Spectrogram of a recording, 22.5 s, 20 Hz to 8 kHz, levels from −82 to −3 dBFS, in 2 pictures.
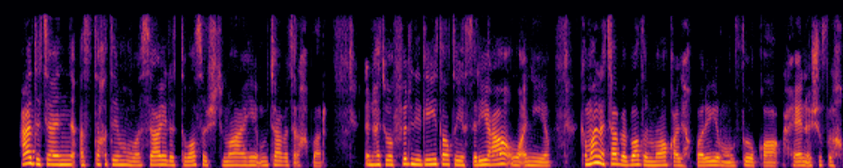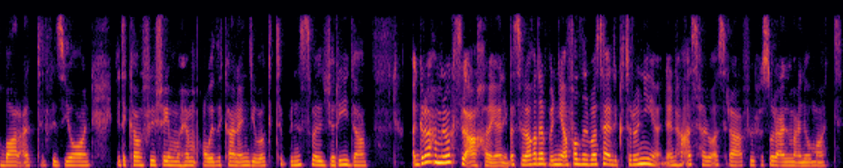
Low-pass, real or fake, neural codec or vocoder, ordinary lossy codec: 7.2 kHz; fake; vocoder, 22.05 kHz, 80 mel bands, Vocos; MP3, 64 kbps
